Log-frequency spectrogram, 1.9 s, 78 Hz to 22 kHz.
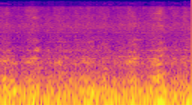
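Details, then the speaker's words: LS V8 on E85 with cold air intake, during street tune, fans on, warm idle at 160, vacuum 48-50 kPa: low throbbing even pulse with no knocking or ticking. Normal idle. "Going through there, make sure idle's all right now. Make sure I got the fans running just in case."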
